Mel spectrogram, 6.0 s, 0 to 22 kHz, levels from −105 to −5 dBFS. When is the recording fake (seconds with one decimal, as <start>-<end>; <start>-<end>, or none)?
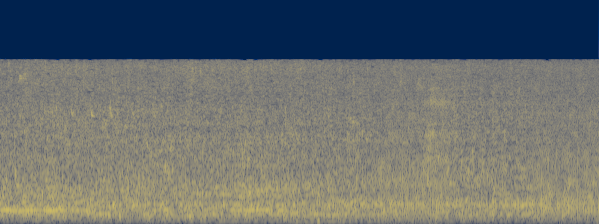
3.8-4.5; 5.3-6.0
